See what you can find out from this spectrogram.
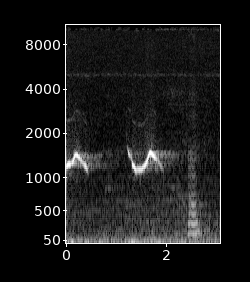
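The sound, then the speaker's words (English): Two clear whistled phrases, each rising and falling, imitate a cuckoo's call. They are moderately loud, followed by a short voiced sound. “Suddenly he also saw beautiful lakes and gardens and lotus flowers and all types of chakravarta birds and swans and cuckoos calling.”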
